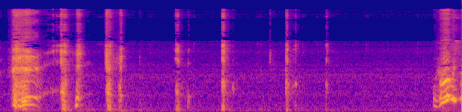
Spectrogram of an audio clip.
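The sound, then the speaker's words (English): A person fakes a string of exaggerated coughs, about eight short, sharp bursts that thin out and grow softer, followed by a brief vocal sound at the end. “That's some very fake coughing you have there.”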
